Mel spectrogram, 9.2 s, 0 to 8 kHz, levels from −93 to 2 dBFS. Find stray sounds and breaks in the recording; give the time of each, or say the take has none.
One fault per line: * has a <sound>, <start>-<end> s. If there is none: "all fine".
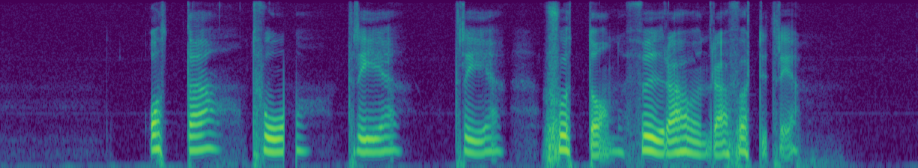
* has a dropout, 2.8-3.0 s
